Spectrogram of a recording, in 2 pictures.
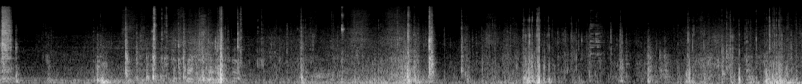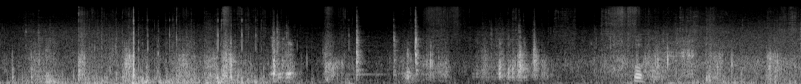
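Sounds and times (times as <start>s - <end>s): car door clunks: 0.0s - 5.5s
car engine idling: 0.0s - 7.2s.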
